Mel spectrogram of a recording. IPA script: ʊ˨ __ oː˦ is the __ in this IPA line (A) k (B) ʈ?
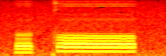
A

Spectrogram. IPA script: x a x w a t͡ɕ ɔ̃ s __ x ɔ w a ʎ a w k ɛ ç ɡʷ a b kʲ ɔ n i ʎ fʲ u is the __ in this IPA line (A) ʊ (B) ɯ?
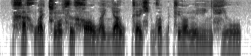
B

